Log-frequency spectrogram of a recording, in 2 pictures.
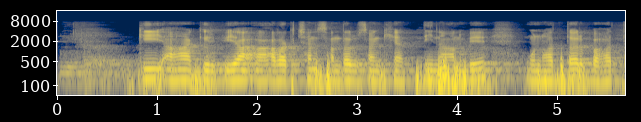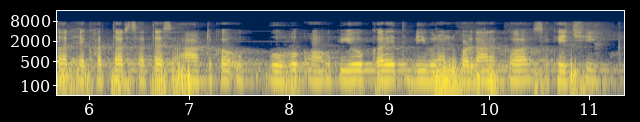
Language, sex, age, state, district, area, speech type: Maithili, male, 30-45, Bihar, Madhubani, rural, read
